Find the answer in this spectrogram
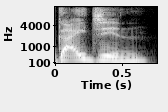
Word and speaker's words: gaijin: No, I think Mark, I think you meant gaijin. Gaijin. Like the way you spell it is so Russian though. It's actually romanized as gaijin.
